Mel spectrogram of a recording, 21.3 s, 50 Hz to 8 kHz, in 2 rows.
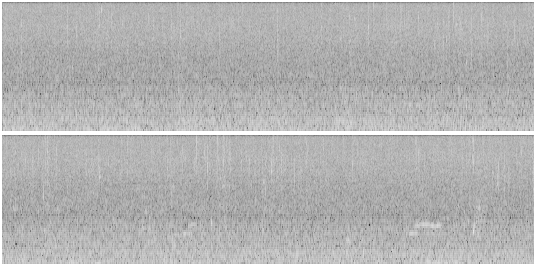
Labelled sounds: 18.9	19.4	humpback whale, 0.88 to 1.1 kHz

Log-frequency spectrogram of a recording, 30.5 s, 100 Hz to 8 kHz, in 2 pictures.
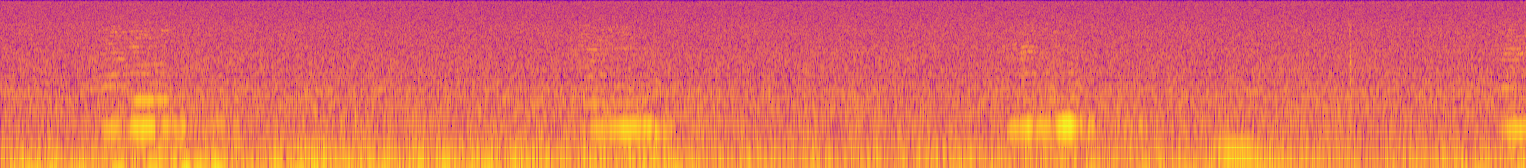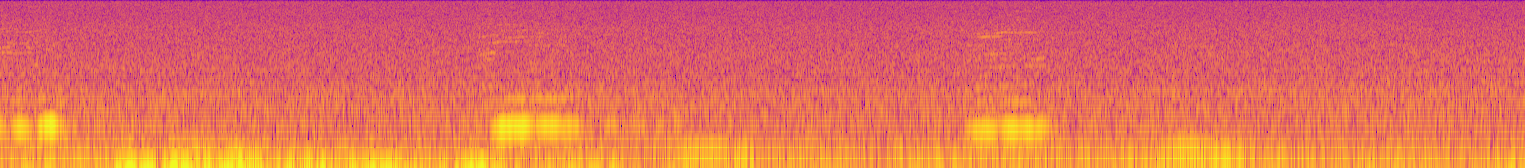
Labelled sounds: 1.2	1.6	humpback whale, 1.4 to 3.6 kHz
15.2	15.4	humpback whale, 1.9 to 2.1 kHz
20.1	20.6	humpback whale, 2.6 to 3.1 kHz
25.0	25.6	humpback whale, 3.0 to 3.5 kHz

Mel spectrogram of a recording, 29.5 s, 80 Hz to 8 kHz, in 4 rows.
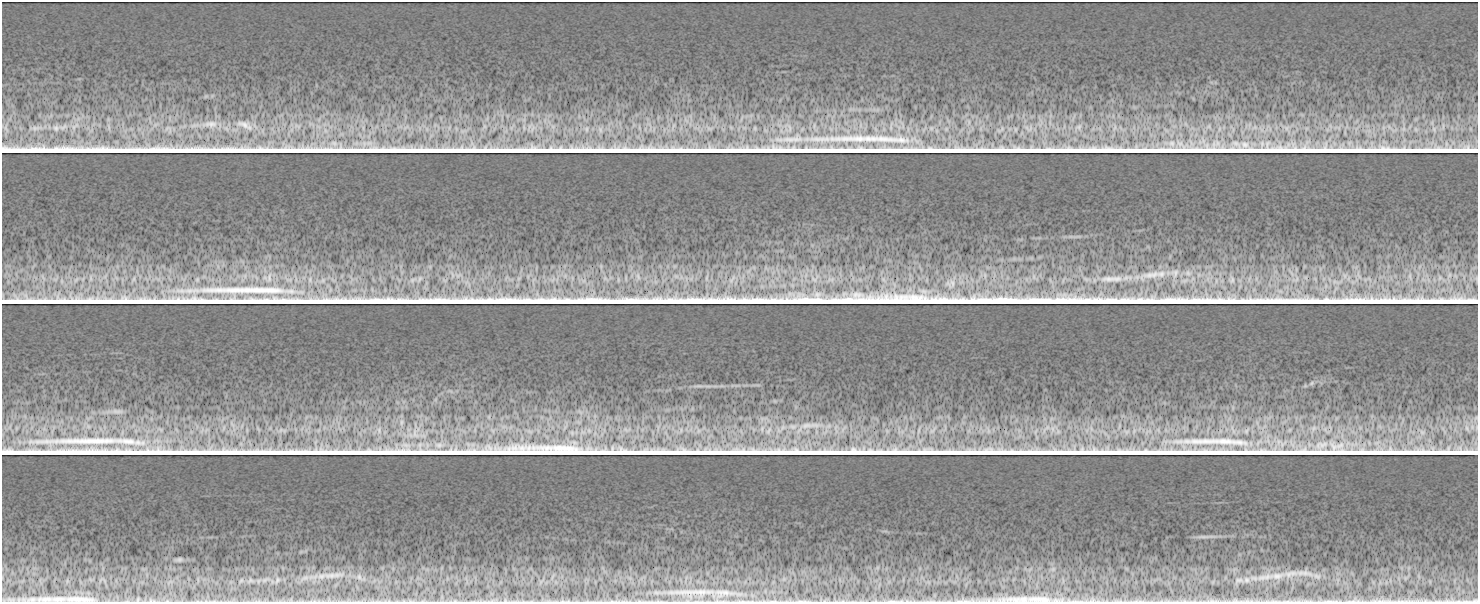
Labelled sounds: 12.4	12.6	humpback whale, 0.83 to 0.96 kHz
18.0	18.6	humpback whale, 1.3 to 1.5 kHz
28.1	28.4	humpback whale, 1.4 to 3.1 kHz

